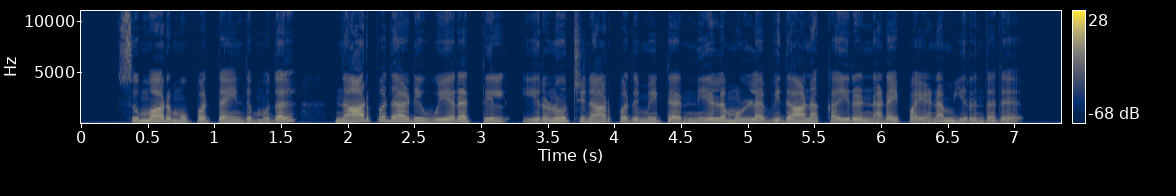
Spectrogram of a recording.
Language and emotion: Tamil, neutral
